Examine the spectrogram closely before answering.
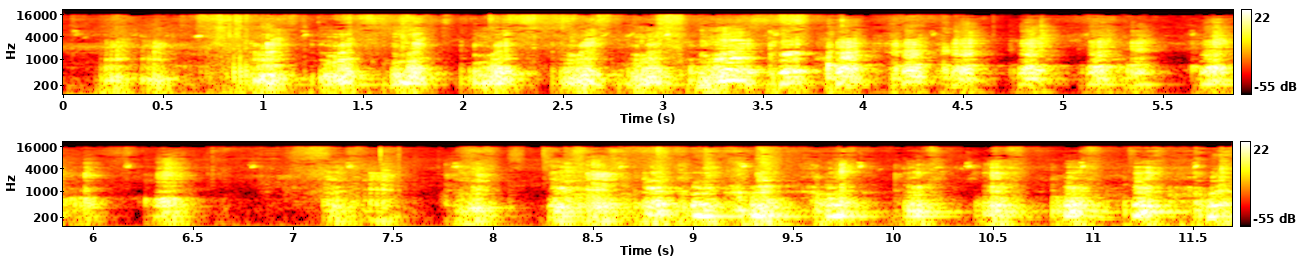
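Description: Domestic pig grunting in a fast, loud string of short grunts, several a second, with a brief lull about six seconds in.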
